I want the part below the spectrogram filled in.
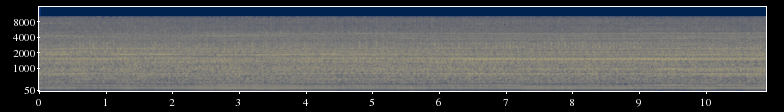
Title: RCZ rattling noise when cold started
